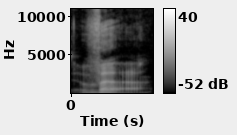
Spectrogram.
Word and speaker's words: bheur: Speaking of freezing, the next one we got is Ver Hags, but it's spelled B-H-E-U-R, but it's a Gaelic word, so you pronounce it ver.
